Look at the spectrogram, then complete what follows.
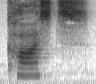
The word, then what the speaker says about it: costs: we say costs actually the faster we say it we can cancel the T sound so this costs $5 can sound like this costs $5 this costs $5 cost costs there is no t okay the T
